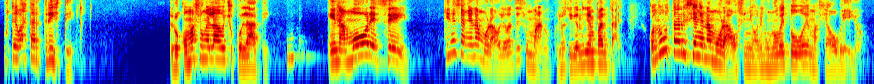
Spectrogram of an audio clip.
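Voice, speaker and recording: A woman giving a lively, chatty online class over a video call and joking with her students. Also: medium pitch, brisk. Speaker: class instructor. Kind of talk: online lecture.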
